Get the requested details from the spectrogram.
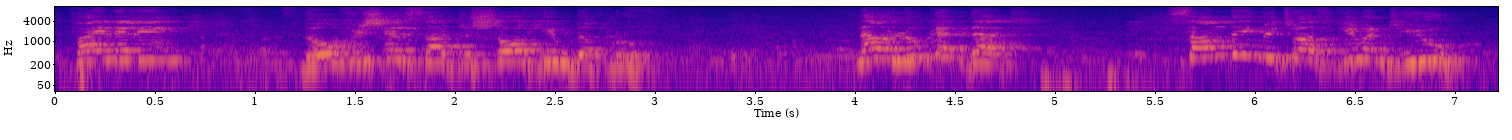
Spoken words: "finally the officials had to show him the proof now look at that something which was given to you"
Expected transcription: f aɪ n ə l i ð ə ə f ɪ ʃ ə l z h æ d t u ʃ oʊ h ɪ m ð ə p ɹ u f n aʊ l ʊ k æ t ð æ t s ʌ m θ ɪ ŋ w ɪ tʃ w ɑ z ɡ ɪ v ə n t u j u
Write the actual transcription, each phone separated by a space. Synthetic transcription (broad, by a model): f aɪ n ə l i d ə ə f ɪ ʃ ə l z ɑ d t u ʃ oʊ h ɪ m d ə p ɹ u f n aʊ l ʊ k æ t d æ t s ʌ m t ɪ ŋ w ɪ tʃ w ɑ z ɡ ɪ v ə n t u j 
